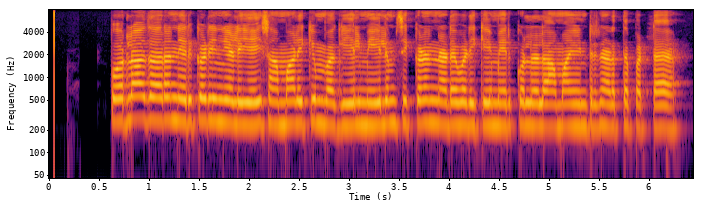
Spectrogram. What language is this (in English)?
Tamil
